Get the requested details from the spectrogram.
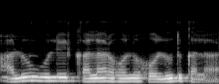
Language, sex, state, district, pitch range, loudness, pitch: Bengali, male, Assam, Hailakandi, 140-165 Hz, -12 LUFS, 145 Hz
